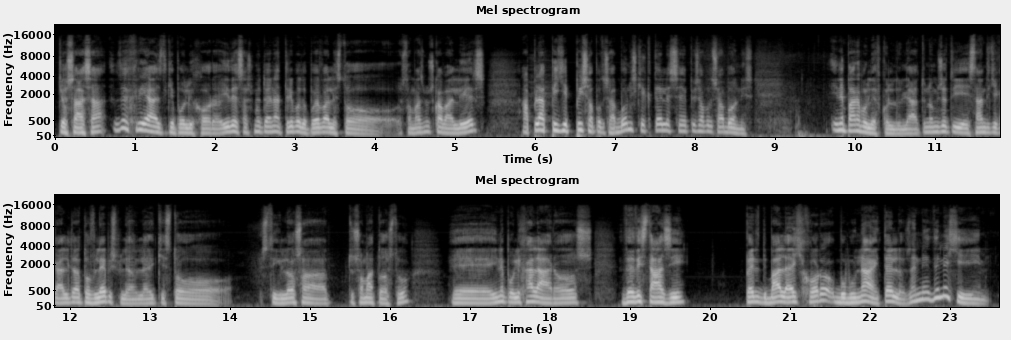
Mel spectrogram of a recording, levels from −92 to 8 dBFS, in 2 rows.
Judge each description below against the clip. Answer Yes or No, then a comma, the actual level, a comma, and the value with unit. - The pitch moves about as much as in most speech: Yes, average, 4.3 semitones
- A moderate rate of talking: No, fast, 175 wpm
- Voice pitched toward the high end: No, low, 135 Hz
